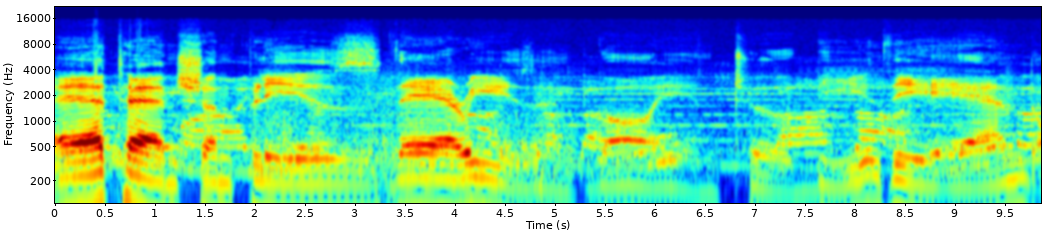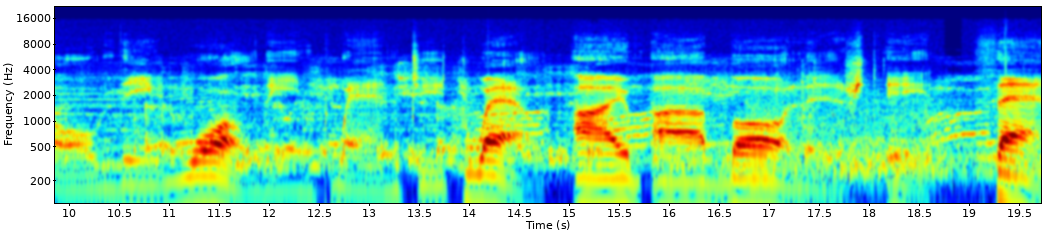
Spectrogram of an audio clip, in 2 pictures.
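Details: Person who stutters making a public announcement on a train as an exposure exercise against fear of speaking, using the prolonged speech technique. Finding: stuttering managed with prolonged speech (fluency shaping).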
